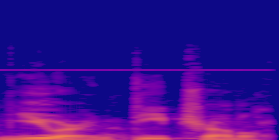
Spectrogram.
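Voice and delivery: low, soft stern warning; stern scolding. Retold or imitated. Voicing a scolding woman.

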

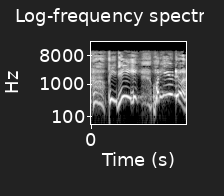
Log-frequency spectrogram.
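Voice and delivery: high, delighted mock astonishment; imitated happy surprise. Dad finding the pastor on the phone, mock surprise. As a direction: jump up in pitch, pleasantly startled.

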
